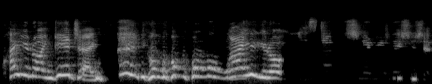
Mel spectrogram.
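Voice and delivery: high, loud, laughing mock demand; pressing her staff, half laughing at herself; mock exasperated challenge. Coaching her staff, she fires the question loud, high and laughing.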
